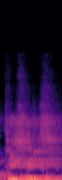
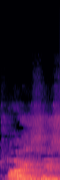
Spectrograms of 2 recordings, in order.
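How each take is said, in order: First: The first vowel sounds like 'ee'. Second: The first vowel sounds like 'eye'. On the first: The speaker calls it right. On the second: The speaker calls it wrong. "থাইসিস নয়"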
